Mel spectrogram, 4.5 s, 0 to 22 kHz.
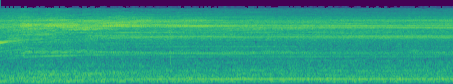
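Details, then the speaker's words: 1940s Eureka Roto Matic Model 800 vacuum with a long hose and a cloth bag, strong airflow: a smooth, steady high whine and airy rush with a faint low hum, sounds like a furnace but quiet, no rattle. Normal running. "like I said it sounds like a furnace but it's probably my quietest machine by far"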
